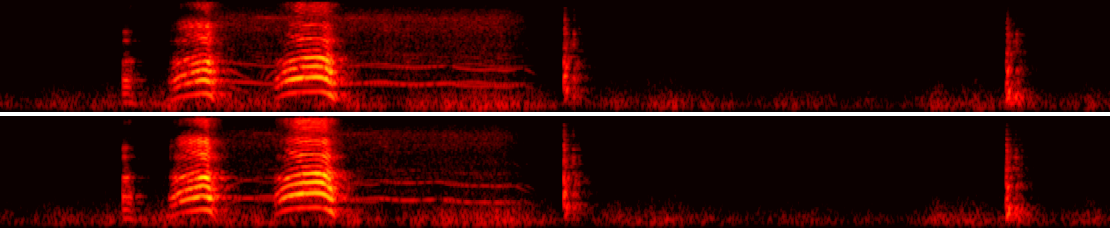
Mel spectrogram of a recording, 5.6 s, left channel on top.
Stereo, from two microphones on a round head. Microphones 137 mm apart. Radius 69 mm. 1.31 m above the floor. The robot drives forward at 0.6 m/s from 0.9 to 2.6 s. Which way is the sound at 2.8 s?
65° right (ahead or behind).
